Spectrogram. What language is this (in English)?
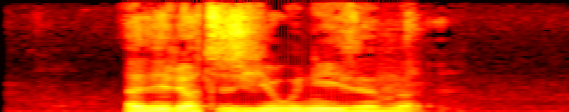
Kabyle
